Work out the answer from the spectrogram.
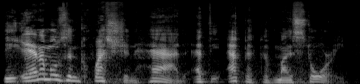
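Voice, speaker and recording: A man narrating a classic short story in a dramatized audiobook style, with deliberate, theatrical phrasing. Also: mid-range voice, wildly swooping pitch, sharp tone, husky.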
